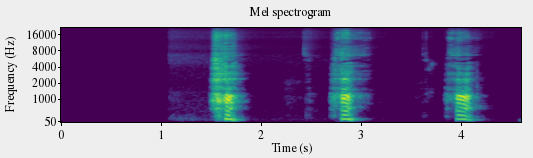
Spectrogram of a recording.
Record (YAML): exhalation_length: 4.6 s
exhalation_amplitude: 32767
exhalation_signal_mean_std_ratio: 0.27
survey_phase: beta (2021-08-13 to 2022-03-07)
age: 45-64
gender: Male
wearing_mask: 'No'
symptom_none: true
smoker_status: Never smoked
respiratory_condition_asthma: false
respiratory_condition_other: false
recruitment_source: REACT
submission_delay: 3 days
covid_test_result: Negative
covid_test_method: RT-qPCR
influenza_a_test_result: Negative
influenza_b_test_result: Negative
